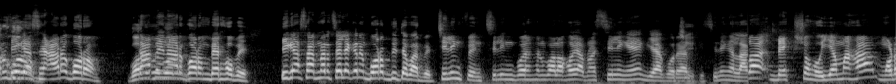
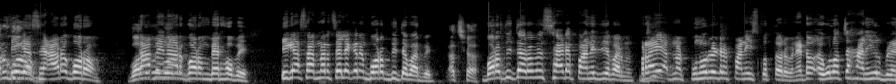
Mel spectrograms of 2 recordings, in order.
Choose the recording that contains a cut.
first; 2 cuts; at 4.3 s, 7.5 s

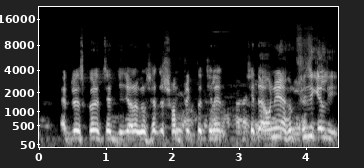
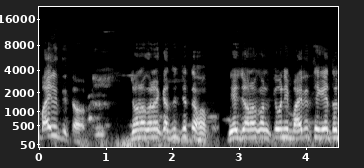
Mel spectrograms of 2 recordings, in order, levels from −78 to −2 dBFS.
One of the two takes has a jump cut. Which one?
second; 1 cut; at 2.7 s

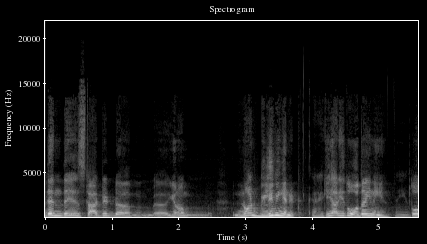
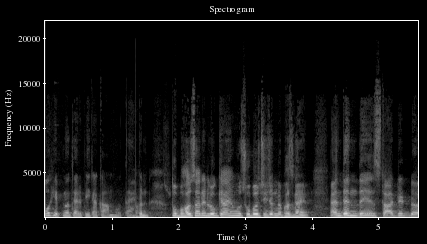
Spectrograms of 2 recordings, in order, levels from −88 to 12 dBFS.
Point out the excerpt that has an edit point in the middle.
second; 1 cut; at 1.4 s

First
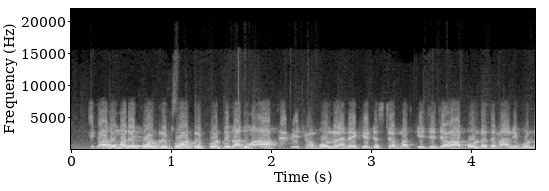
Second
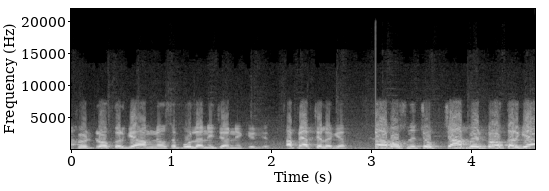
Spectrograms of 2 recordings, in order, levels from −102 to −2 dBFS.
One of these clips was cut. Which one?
second; 1 cut; at 3.0 s

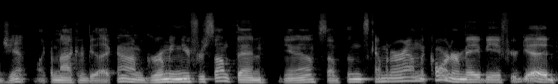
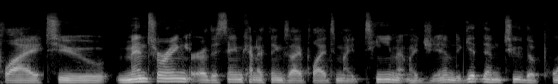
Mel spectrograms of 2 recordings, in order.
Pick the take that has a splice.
second; 3 cuts; at 1.0 s, 1.9 s, 4.6 s

